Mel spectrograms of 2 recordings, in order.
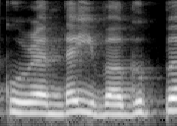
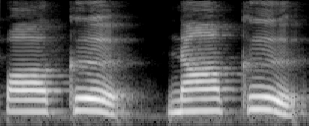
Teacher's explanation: சொல்லின் இறுதியில் வரும்போது ஒரு மாத்திரைக்கு பதிலாக அரை மாத்திரை அளவே ஒலிக்கிறது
